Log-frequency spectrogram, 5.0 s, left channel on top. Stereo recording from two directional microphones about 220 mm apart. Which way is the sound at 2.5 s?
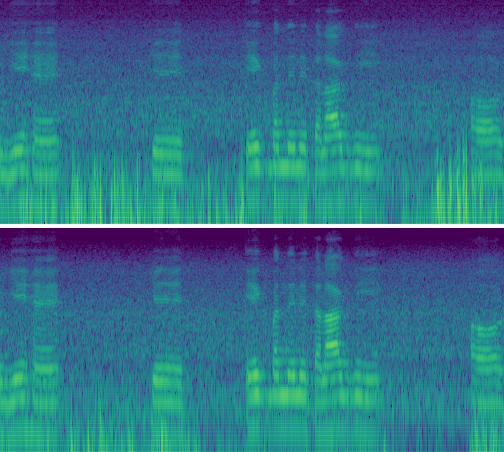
5° left (ahead or behind).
